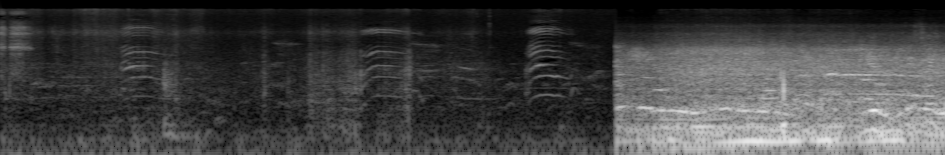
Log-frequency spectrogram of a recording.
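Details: Cats and kittens meowing: a run of short, high mews repeated roughly twice a second for six seconds, then a sudden loud rushing, rumbling noise drowns everything out.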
